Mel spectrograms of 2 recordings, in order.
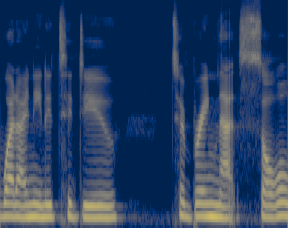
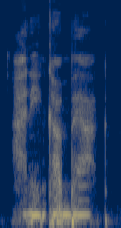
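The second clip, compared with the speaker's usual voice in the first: soft, tender, fatherly hushed whisper; 3 semitones higher, 6 dB quieter than usual. Retelling how the translator whispered in her ear like a father: imitating someone whispering. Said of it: "he whispers in her ear".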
